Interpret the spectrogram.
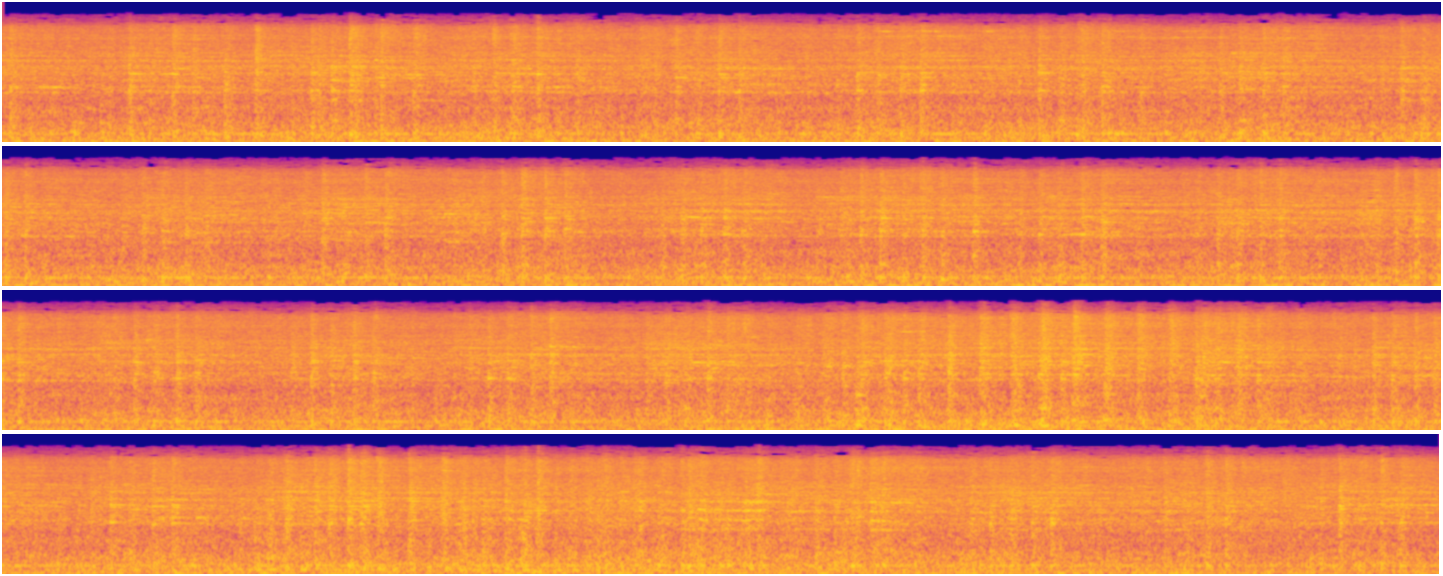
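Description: Loaded-looking coal gondolas of a long freight train rolling past close by: a steady, unbroken noise of steel wheels running on the rails, with the clatter of the cars going by.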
